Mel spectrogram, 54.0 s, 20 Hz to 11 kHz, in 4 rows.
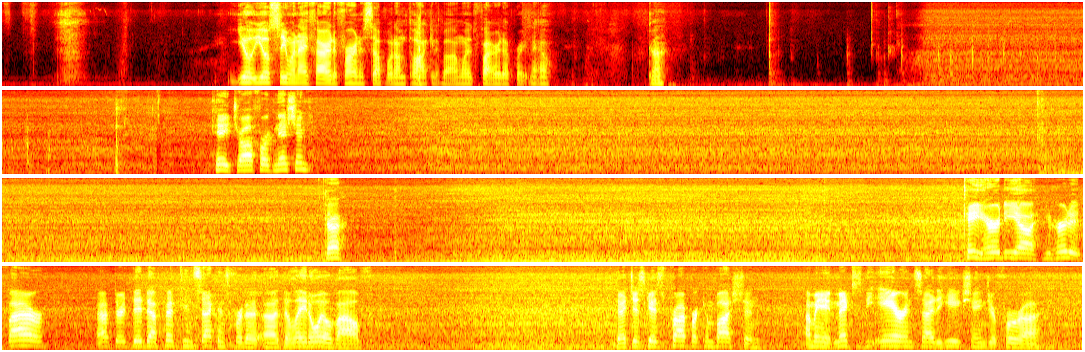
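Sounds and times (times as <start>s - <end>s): burner motor and blower running: 11.2s - 54.0s
burner switch click: 11.4s - 15.7s.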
